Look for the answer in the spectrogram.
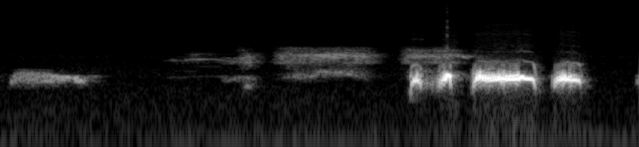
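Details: Spotted dove lure cooing to provoke wild doves: a soft low coo and faint higher chirps, then a loud burst of two short notes, a long coo and a shorter closing coo.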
